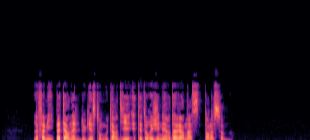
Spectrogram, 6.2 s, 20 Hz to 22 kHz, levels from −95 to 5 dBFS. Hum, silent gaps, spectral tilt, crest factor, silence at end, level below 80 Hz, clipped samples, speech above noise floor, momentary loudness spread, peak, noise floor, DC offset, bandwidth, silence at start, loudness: none; none; -4 dB/octave; 24 dB; 1.7 s; -48 dBFS; under 0.1%; 64 dB; 7 LU; 0 dBFS; -86 dBFS; under 0.1%; 9.4 kHz; 0.7 s; -22 LUFS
